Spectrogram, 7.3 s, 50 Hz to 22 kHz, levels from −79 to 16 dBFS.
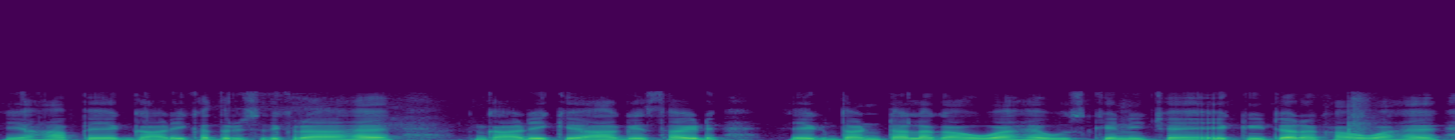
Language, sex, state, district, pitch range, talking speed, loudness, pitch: Hindi, male, Jharkhand, Garhwa, 115-125 Hz, 205 wpm, -18 LUFS, 125 Hz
